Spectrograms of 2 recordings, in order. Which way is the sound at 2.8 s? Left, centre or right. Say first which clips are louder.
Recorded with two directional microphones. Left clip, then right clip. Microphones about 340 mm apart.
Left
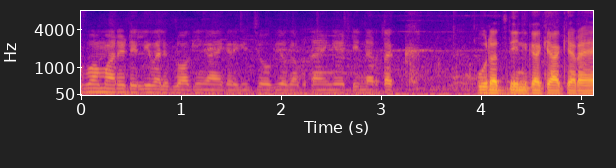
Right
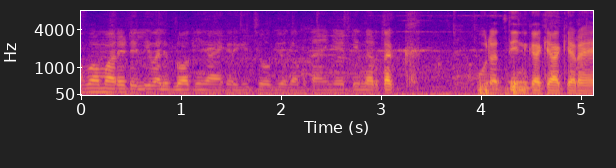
Right 6 dB; centre.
